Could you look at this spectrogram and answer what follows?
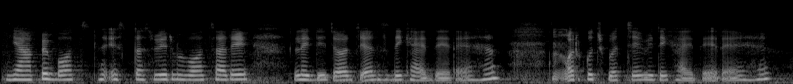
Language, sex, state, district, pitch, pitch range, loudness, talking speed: Hindi, female, Uttar Pradesh, Jyotiba Phule Nagar, 215 Hz, 205-230 Hz, -31 LUFS, 175 wpm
